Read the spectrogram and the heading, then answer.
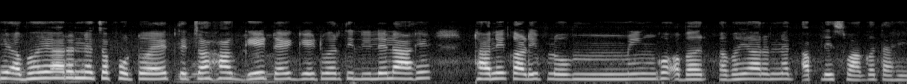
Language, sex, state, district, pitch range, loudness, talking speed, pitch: Marathi, female, Maharashtra, Mumbai Suburban, 240-270 Hz, -15 LUFS, 140 wpm, 255 Hz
